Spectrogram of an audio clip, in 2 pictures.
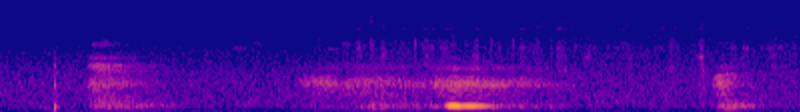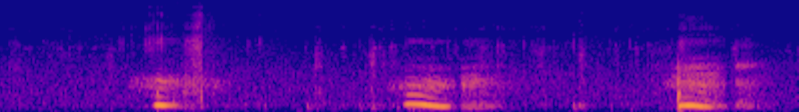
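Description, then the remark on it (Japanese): Several separate pen strokes scratch across paper, each a short quiet swipe or scrape, spaced a few seconds apart with near-silent pauses between them, as someone practises handwriting by copying a model. “止め、羽、払いがボールペンの時より確実にできている。そのまま意識を集中させて書き続ける。”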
